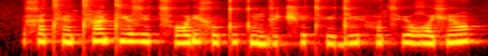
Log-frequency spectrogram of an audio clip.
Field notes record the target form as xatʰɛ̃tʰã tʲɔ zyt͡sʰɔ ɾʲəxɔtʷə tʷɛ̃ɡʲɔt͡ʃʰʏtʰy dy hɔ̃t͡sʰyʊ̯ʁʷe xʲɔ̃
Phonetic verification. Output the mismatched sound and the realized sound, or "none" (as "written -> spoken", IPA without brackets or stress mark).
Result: none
